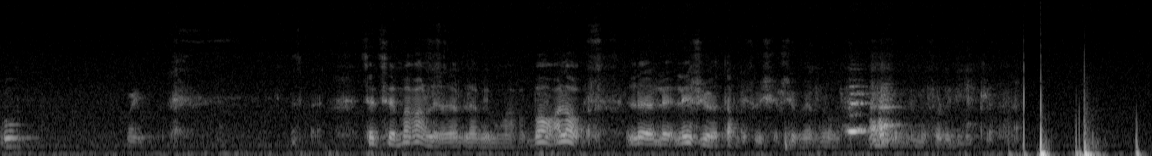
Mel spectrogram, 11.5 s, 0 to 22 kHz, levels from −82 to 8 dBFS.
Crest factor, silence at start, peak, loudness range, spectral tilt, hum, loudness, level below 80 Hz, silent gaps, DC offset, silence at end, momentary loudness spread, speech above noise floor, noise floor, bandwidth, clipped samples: 30 dB; 0 s; -2 dBFS; 13 LU; -6.5 dB/octave; none; -33 LUFS; -36 dBFS; none; under 0.1%; 0.1 s; 21 LU; 24 dB; -58 dBFS; over 20 kHz; under 0.1%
